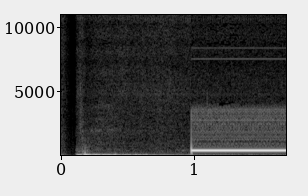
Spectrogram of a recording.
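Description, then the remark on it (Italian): After a brief low rumble of line noise, a steady telephone ringing tone comes on the line, a loud, even electronic hum that holds unbroken until the end. “Un eh, attimo, sta squillando se non risponde.”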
